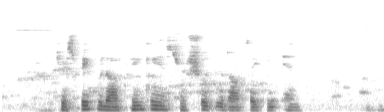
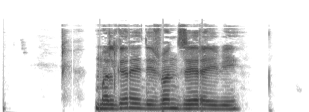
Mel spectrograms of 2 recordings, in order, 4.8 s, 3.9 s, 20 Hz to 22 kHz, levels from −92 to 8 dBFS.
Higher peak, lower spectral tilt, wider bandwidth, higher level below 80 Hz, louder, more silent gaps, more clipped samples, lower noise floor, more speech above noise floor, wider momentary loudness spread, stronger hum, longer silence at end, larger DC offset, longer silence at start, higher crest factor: second, -20 dBFS vs 0 dBFS; first, -7 dB/octave vs -3.5 dB/octave; second, 7.6 kHz vs 9.6 kHz; second, -76 dBFS vs -52 dBFS; second, -39 LUFS vs -15 LUFS; neither; neither; first, -74 dBFS vs -65 dBFS; second, 36 dB vs 50 dB; second, 11 LU vs 16 LU; neither; second, 0 s vs 0.9 s; neither; second, 0.6 s vs 0.75 s; about the same, 20 dB vs 18 dB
